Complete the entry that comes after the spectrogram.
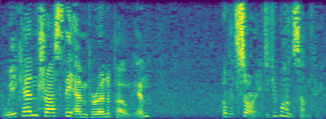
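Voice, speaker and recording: An actor playing an evasive, socially ambitious young staff officer in a radio drama, affable but condescending. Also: male voice, sits high, very animated, a little fast. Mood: breezy. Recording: busy crowd and street noise behind.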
